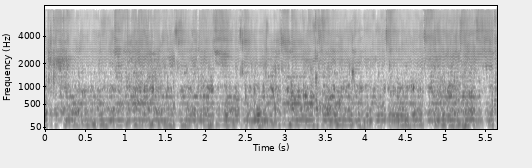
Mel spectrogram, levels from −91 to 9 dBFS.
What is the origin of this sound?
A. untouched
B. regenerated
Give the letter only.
B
